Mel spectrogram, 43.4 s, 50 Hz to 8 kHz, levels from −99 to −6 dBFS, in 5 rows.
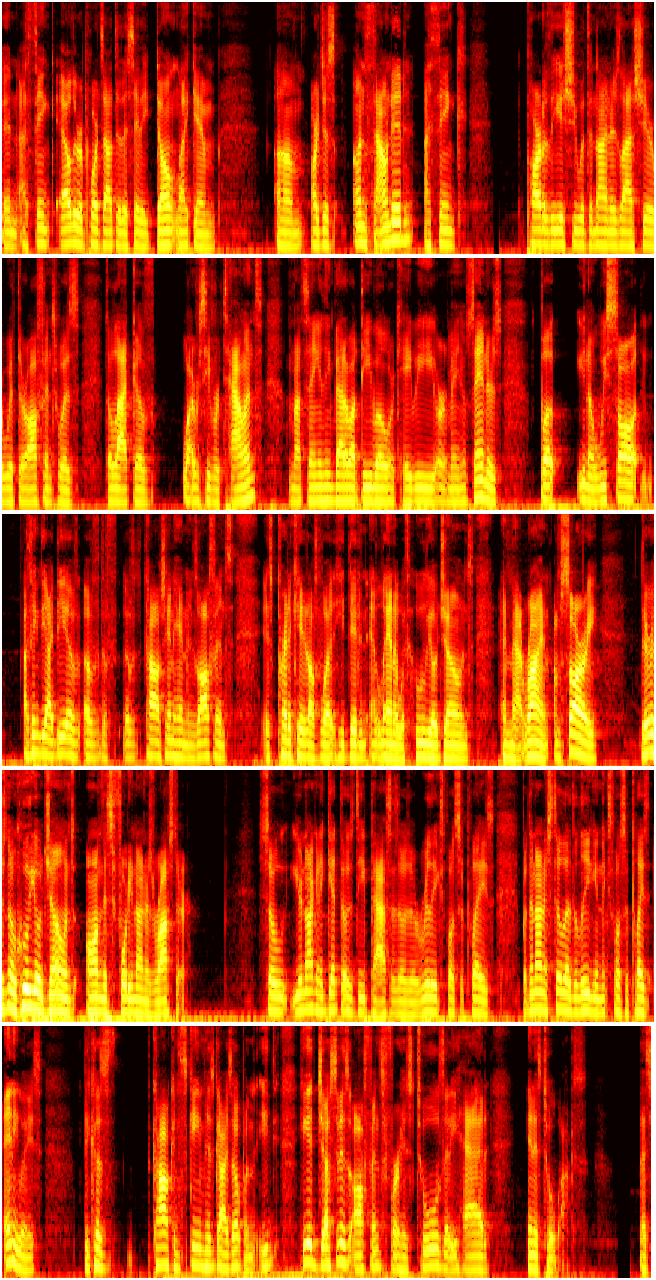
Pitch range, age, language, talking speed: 110-130 Hz, 20-39, English, 195 wpm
